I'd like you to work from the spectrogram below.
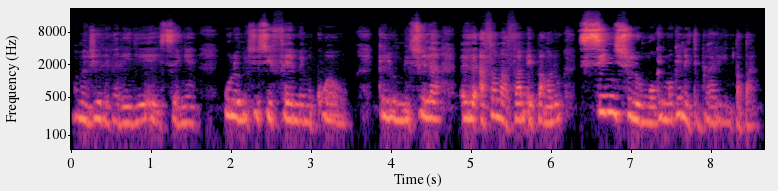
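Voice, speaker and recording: A woman with a Cameroonian French accent chatting casually to her followers, animated and breaking into loud bursts. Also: medium pitch, a little fast. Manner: animated, laughs loudly, shifts to loud bursts. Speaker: social media live host. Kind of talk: casual live chat to followers.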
